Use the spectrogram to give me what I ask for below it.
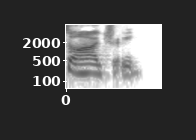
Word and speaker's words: Audrye: My name is Audrey. I spell it A-U-D-R-Y-E. If you need my last name, it's Arbe, spelled A-R-B-E.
